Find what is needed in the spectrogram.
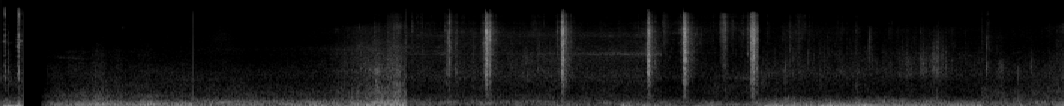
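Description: A series of sharp strikes from a long-handled tool being swung, about six blows spaced roughly a second apart starting around five seconds in, over a low steady rumble.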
